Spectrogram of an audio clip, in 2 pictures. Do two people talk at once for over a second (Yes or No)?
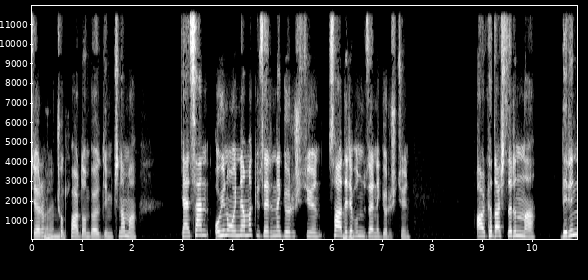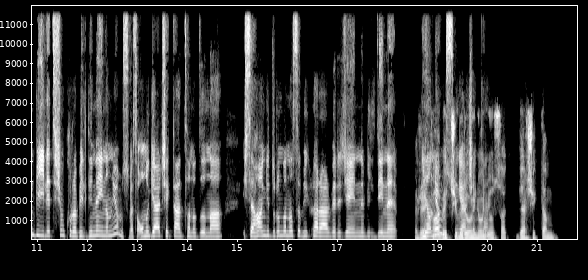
Yes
